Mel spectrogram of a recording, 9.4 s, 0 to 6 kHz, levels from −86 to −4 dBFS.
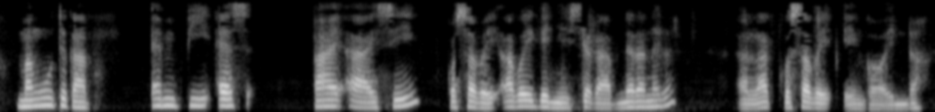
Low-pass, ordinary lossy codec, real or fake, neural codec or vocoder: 5.4 kHz; MP3, 24 kbps; fake; codec, 24 kHz, 0.9 kbps, DualCodec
